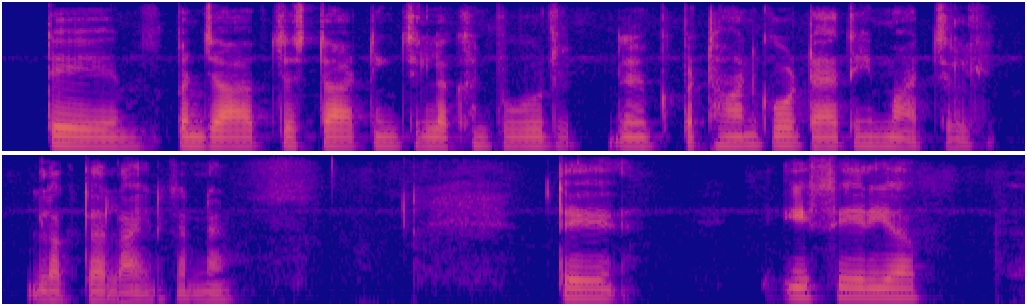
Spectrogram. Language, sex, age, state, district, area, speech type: Dogri, male, 18-30, Jammu and Kashmir, Kathua, rural, spontaneous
